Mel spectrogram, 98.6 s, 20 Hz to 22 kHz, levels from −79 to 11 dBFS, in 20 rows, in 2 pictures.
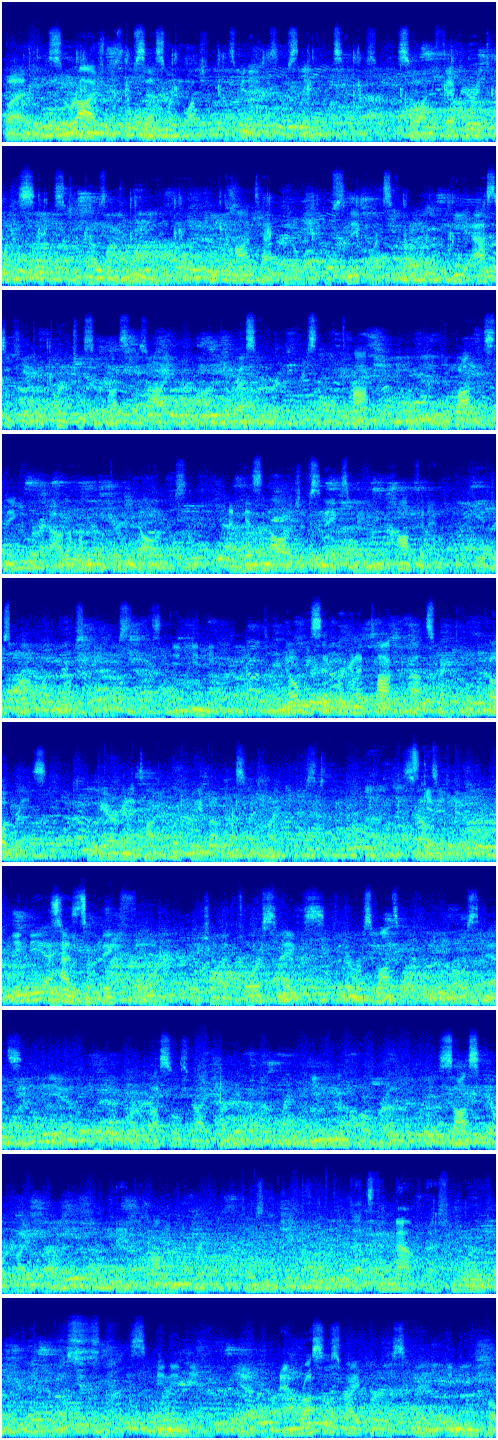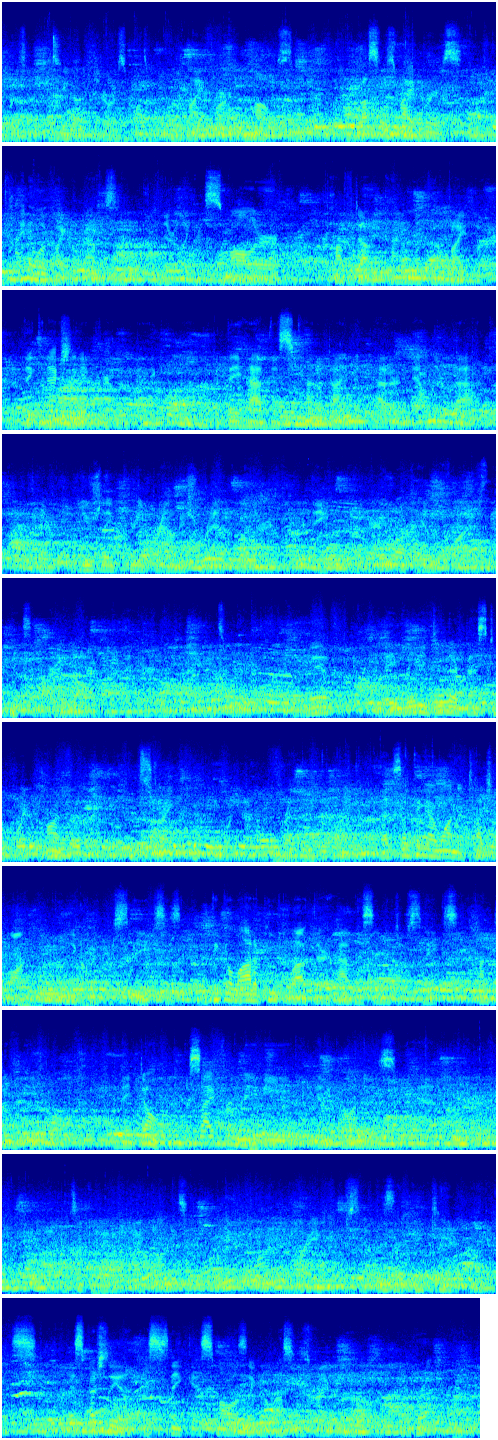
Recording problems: murmuring crowd; very loud; throughout; 4 dB above the speech

